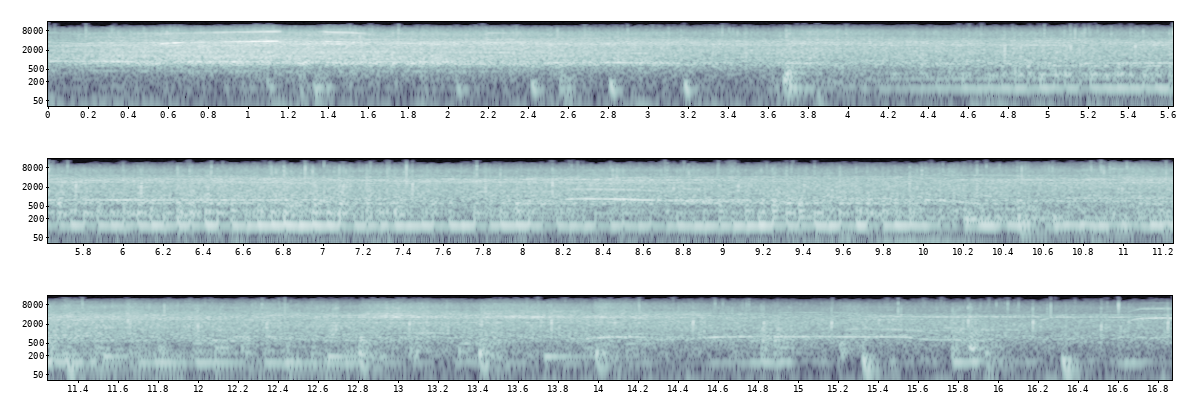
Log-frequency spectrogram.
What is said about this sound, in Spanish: Un fuerte aplauso para el único, el tremendísimo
